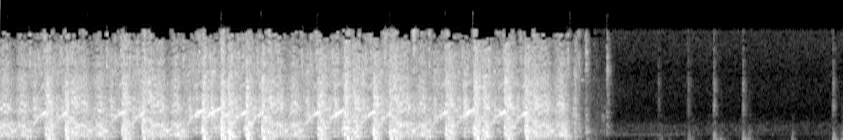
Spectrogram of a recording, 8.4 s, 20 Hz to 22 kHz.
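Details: 2000 Ford F250 7.3 diesel, 208k miles, everything under the valve covers new except the injectors, new cam position sensor: six seconds of steady cranking, about four strokes a second, then stops without catching; crank, no start, owner suspects injectors.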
